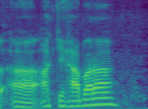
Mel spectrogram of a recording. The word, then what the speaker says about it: Akihabara: Yeah, there's one here in Denver that's called Akihabara, right? That's like the arcade. – That's a cool one. You had a pretty good pronunciation, too. – Akihabara.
